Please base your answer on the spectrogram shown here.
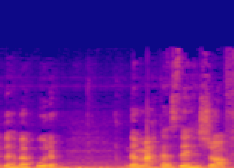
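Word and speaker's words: Xerjoff: Herba pura da marca zer jof escreve Sher jof né mas tem essa pronúncia então é uma marca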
